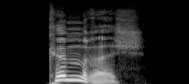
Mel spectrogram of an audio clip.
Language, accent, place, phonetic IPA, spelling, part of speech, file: German, Germany, Berlin, [ˈkʏm.ʁɪʃ], Kymrisch, proper noun, De-Kymrisch.ogg
- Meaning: Cymric, Welsh (language)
